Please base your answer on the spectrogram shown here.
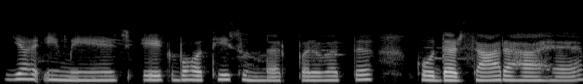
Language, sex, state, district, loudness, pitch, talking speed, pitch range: Hindi, female, Chhattisgarh, Korba, -26 LUFS, 195 Hz, 115 wpm, 190-210 Hz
